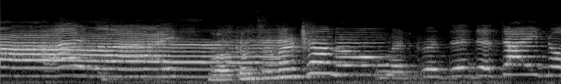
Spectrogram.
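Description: Young children singing in high voices, holding long drawn-out notes at first, then shorter sung phrases.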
